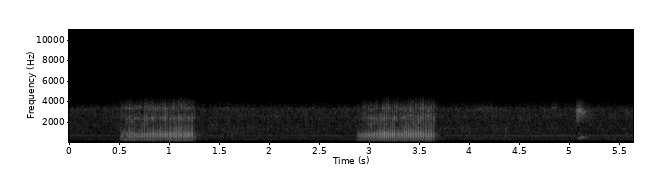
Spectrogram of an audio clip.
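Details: Female Boston Terrier puppy, 9-10 weeks old, snoring at naptime indoors: two loud, rasping snores of nearly a second each, roughly two seconds apart, then a brief faint snort.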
